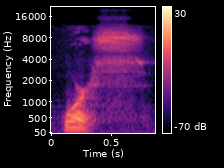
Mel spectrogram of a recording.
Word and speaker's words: worse: Make the S sound. Worse.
